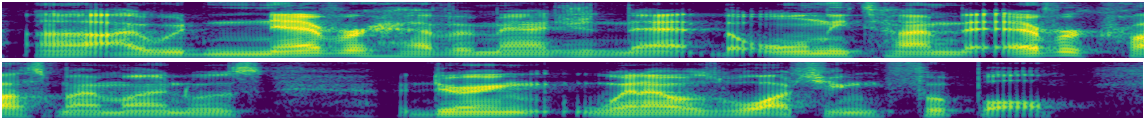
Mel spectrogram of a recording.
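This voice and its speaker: A man's voice: on the low side, fairly even intonation, a little fast, a bit bright. A man in his thirties from California, talking casually to a vlog camera about his own life, with lots of fillers and restarts. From Los Angeles, California. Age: 30s. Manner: chatty, with frequent fillers and restarts. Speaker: YouTube host.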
